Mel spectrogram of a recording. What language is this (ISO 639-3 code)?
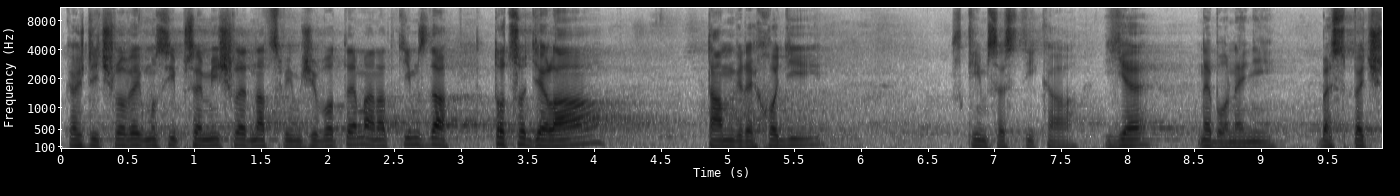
ces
